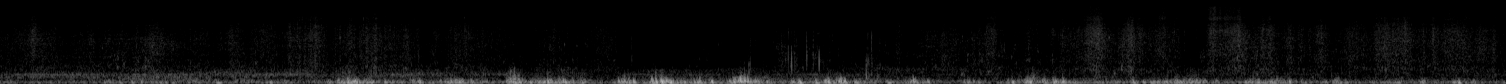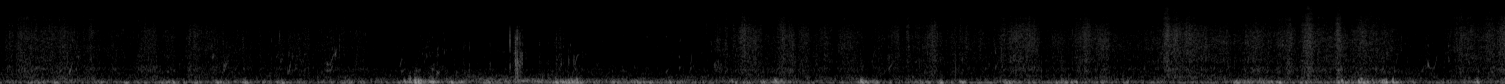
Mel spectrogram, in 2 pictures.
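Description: Wind buffeting the microphone in uneven gusts, loudest about six to eight seconds in, with a faint steady hum under it for the first nine seconds or so.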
